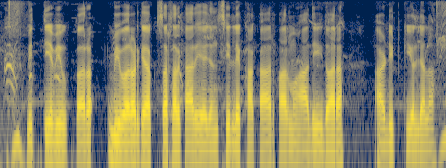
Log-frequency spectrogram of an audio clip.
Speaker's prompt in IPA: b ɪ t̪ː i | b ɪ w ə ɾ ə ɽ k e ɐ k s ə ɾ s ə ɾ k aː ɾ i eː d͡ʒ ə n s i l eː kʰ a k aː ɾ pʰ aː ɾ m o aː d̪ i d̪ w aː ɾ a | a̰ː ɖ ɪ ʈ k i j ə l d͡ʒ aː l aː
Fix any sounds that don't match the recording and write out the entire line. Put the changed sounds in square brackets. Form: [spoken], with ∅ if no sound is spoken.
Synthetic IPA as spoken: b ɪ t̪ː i | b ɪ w ə ɾ ə ɽ k e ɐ k s ə ɾ s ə ɾ k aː ɾ i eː d͡ʒ ə n s i l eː kʰ a k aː ɾ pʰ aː ɾ m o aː d̪ i d̪ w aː ɾ a | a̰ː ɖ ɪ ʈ k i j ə l d͡ʒ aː l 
